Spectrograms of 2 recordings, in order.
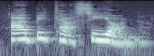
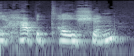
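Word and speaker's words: habitación: might have in otel a room is una habitacion so the pronunciation is abitacion habitacion don't say habitation anything like that abitacion and you can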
